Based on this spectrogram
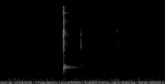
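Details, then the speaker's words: Honeywell water heater gas control valve (blinking blue, won't stay lit) bench-tested with simulated control-board voltage: quiet, then one sharp click as the valve moves; valve body works normally. "you hear it clicking if that was good so this tells me up front that this valve is good there's nothing wrong with this valve body"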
